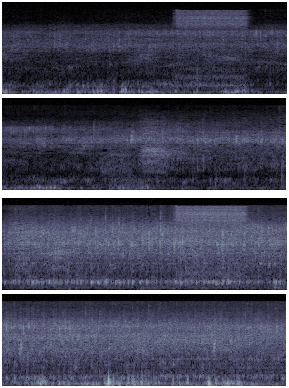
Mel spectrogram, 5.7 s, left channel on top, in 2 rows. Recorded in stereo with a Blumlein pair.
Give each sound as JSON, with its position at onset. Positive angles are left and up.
{"t": 1.7, "sound": "a hiss", "azimuth_deg": -60, "distance_m": 0.6}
